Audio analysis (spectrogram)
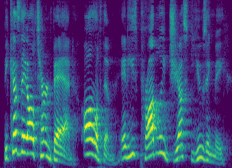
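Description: A man's voice: on the high side, wildly swooping pitch, measured pace, a bit bright, full character voice. A man voicing a guarded, prickly young woman in a storybook reading, terse and defensive. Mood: bitter.

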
